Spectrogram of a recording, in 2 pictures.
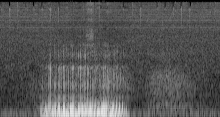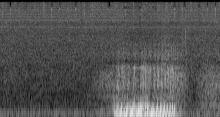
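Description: Two loud, low, rattling inhaled snores about four seconds apart, with quiet breathing between them: typical snoring during sleep.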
